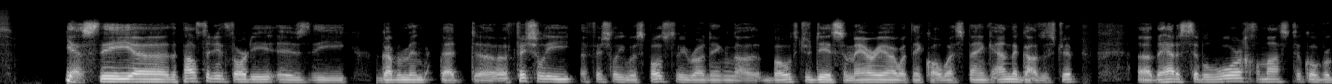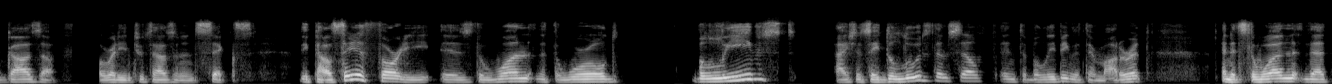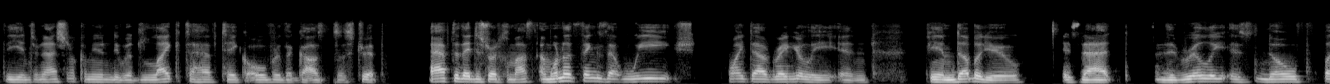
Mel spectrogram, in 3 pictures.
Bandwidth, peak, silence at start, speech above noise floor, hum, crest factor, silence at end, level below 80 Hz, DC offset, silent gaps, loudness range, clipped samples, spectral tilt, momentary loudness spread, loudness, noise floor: 8.4 kHz; -2 dBFS; 0 s; 63 dB; none; 16 dB; 0 s; -64 dBFS; under 0.1%; none; 5 LU; under 0.1%; -5.5 dB/octave; 12 LU; -19 LUFS; -82 dBFS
